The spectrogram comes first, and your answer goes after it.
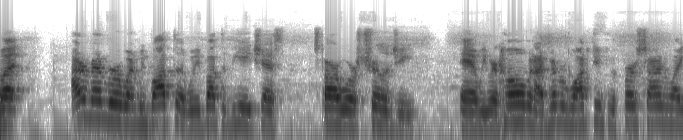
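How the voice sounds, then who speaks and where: A man speaks at a moderate pace with a high pitch. Music plays in the background. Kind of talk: casual talk show banter. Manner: excited, enthusiastic.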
